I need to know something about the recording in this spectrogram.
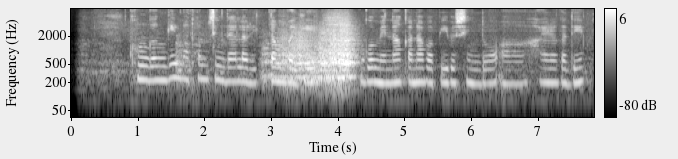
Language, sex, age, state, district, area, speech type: Manipuri, female, 18-30, Manipur, Kakching, rural, spontaneous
